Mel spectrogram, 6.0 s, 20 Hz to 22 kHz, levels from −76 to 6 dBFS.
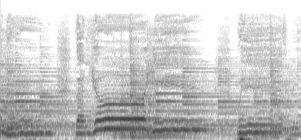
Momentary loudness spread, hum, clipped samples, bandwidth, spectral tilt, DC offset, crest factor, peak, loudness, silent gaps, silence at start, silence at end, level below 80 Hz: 15 LU; none; under 0.1%; 15.5 kHz; -6 dB/octave; under 0.1%; 14 dB; -8 dBFS; -24 LUFS; none; 0 s; 0 s; -40 dBFS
